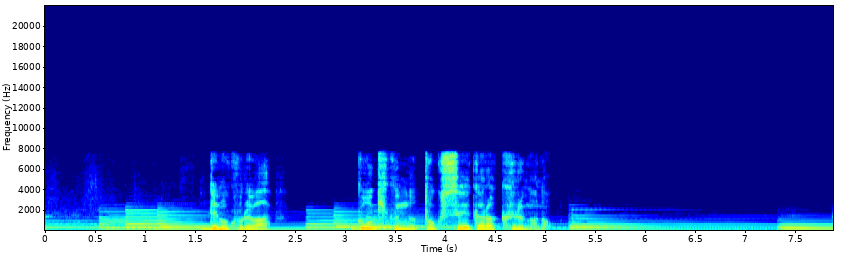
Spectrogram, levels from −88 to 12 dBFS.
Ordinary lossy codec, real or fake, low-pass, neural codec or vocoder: none; real; none; none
